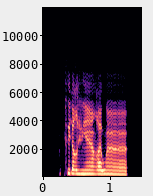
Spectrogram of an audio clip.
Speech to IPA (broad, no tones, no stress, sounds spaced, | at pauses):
kʲ u ɾʲ ɐ ʁ vʲ ɛ̃ː ʁ ɛ w œ̃ː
